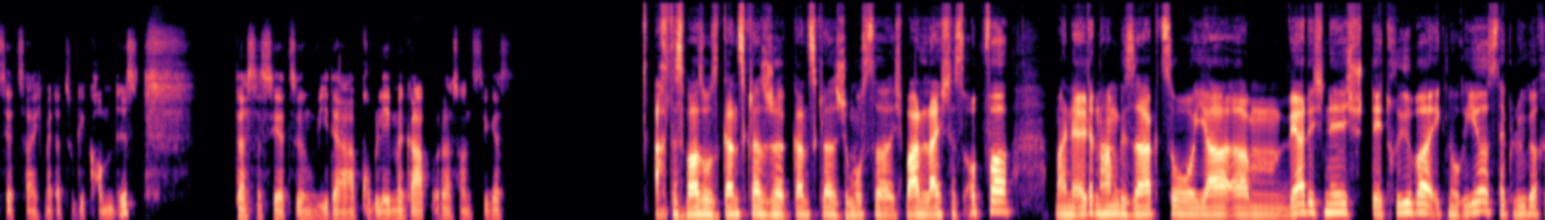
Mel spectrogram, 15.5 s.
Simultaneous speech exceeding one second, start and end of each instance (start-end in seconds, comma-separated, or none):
none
